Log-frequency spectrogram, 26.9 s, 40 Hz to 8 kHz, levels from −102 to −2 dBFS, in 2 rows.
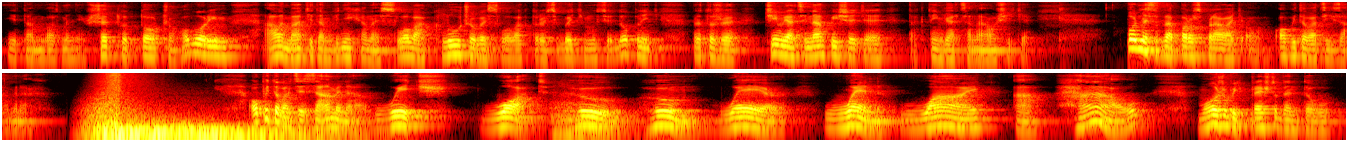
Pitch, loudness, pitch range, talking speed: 105 Hz, -28 LUFS, 95-125 Hz, 115 wpm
